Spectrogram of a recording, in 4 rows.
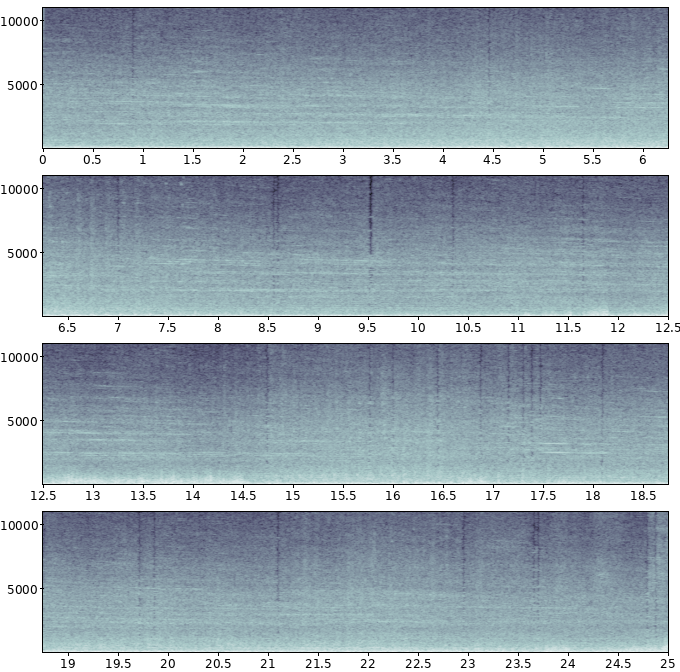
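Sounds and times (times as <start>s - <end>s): freight train wheels rumbling on rails: 0.0s - 25.0s
high-pitched wheel squeals: 7.2s - 10.5s, 11.4s - 15.2s, 16.8s - 22.2s.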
